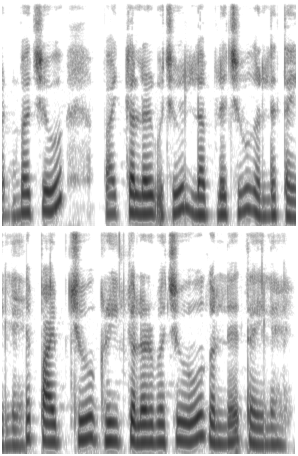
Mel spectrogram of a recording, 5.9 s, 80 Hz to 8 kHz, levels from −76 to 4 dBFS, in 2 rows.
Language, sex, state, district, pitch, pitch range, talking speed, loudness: Wancho, female, Arunachal Pradesh, Longding, 195 Hz, 185-220 Hz, 195 wpm, -18 LUFS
